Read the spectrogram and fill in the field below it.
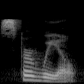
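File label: "spur wheel", English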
